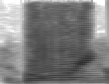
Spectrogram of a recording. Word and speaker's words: Boring: I presume that's how it's pronounced, Boring, a fully green funeral home. And she's on the board of directors of the for the North American Natural Burial and on the advisory board of the Green Burial Council. So it's a pleasure to welcome to today's show. Welcome. Glad you're with us. – I'm thrilled, and yes, Boring, Oregon. You said it exactly how it is.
